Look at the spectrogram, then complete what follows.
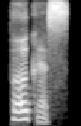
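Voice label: "percuss", Indian English; Dictionary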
